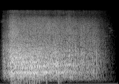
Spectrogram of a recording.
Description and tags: bike-skid
A montain bike breaking on concrete. Recorded with a Pentax K5 and an Audio Technica PRO 24-CM stereo microphone at 16bit/32kHz. Slightly edited in Audacity in order to reduce major peaks (by hand, no plugin) and to improve the headroom.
